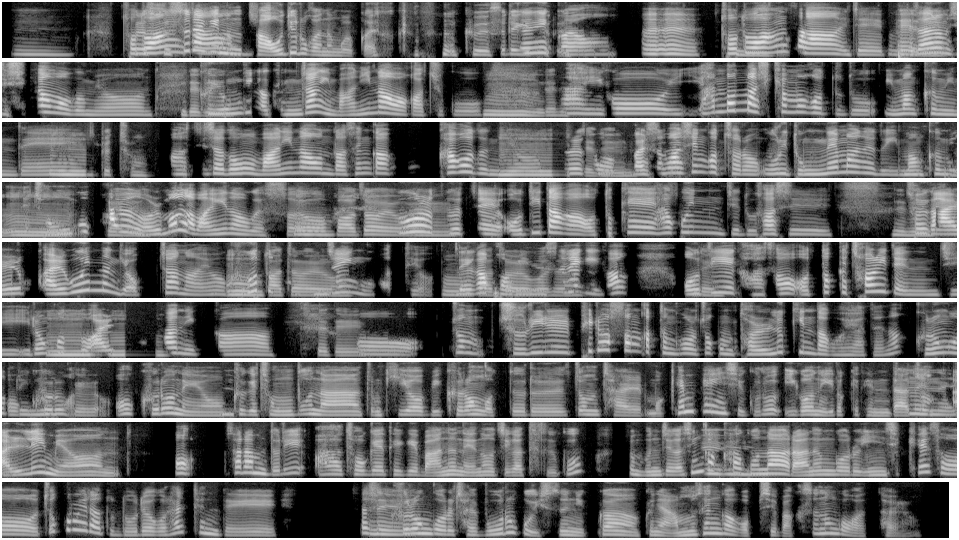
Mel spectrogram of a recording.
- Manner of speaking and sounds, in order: tapping; laugh; other background noise; distorted speech
- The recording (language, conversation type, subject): Korean, unstructured, 플라스틱 쓰레기가 바다에 어떤 영향을 미치나요?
